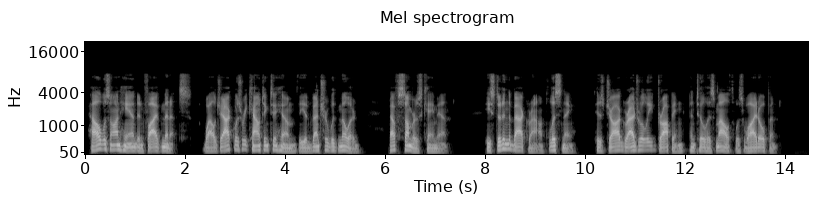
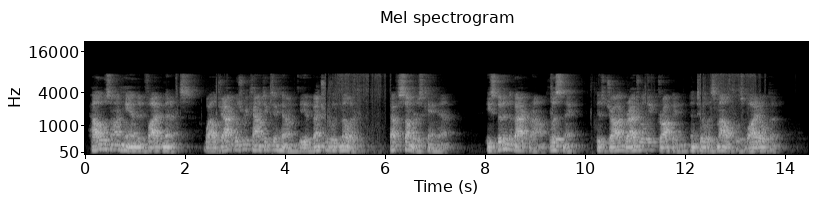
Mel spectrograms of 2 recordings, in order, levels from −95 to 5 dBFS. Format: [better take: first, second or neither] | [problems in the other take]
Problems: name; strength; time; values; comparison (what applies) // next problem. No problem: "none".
first | noise reduction (neural separator model SepFormer DNS4)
